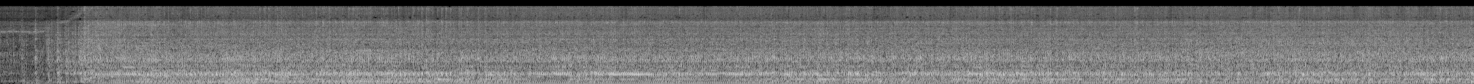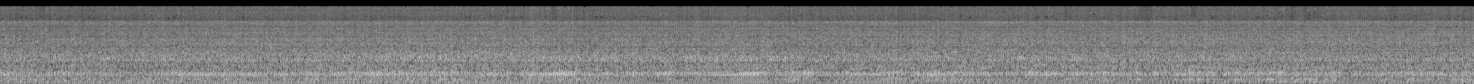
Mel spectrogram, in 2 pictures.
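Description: A Kobalt 6-amp one-handed orbital reciprocating saw starts up about a second in, then runs steadily under load. Its bimetal blade saws through a dry 4x10 glulam beam in full orbit mode.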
